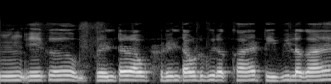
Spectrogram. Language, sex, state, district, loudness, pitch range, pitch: Hindi, female, Delhi, New Delhi, -14 LUFS, 190-200 Hz, 195 Hz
